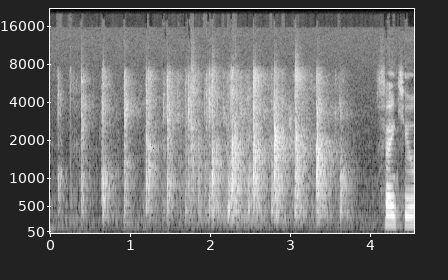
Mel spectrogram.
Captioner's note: participants applauding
